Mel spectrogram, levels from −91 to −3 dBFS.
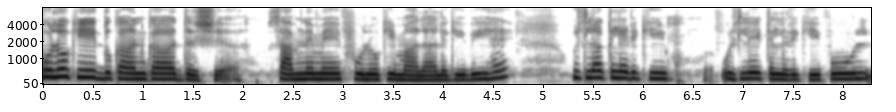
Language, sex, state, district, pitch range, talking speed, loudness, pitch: Hindi, female, Uttar Pradesh, Jyotiba Phule Nagar, 200-235 Hz, 150 wpm, -12 LUFS, 215 Hz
